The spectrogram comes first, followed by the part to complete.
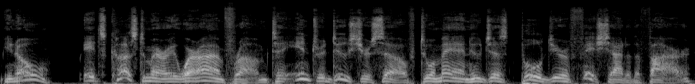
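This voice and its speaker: Dallas is a hard-bitten southern survivor with a slow, sneering Southern US drawl, as a male narrator puts him on. His pitch climbs well above the reader's own low voice, and a gravelly edge clings to every word. Each line sounds blunt and sardonic. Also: sing-song, no room sound, studio quality, exaggerated voice. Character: gruff southern man, tough, sardonic.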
